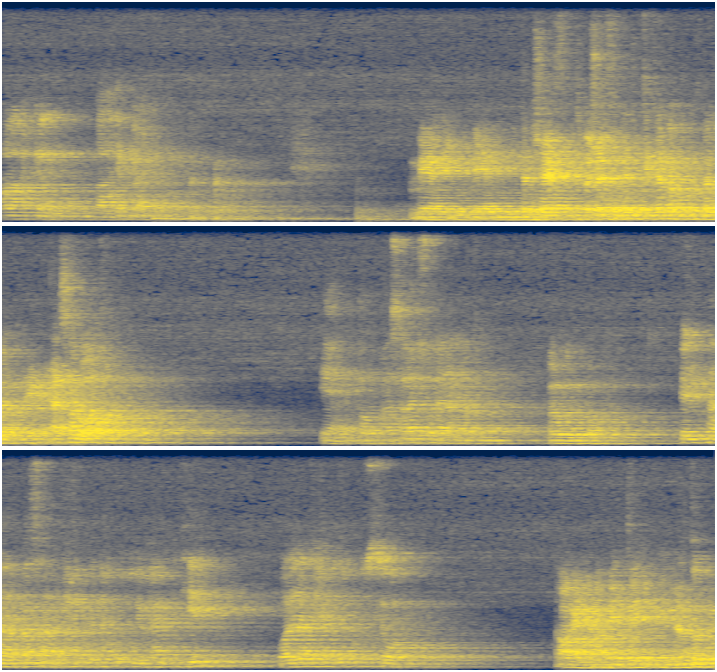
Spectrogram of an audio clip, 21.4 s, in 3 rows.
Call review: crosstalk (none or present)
none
